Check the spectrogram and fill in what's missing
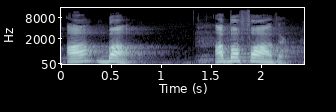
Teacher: you just bring your lower articulators to your upper articulators in the simplest way. That's bottom lip to top lip, and you go, Abba, Abba Father.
